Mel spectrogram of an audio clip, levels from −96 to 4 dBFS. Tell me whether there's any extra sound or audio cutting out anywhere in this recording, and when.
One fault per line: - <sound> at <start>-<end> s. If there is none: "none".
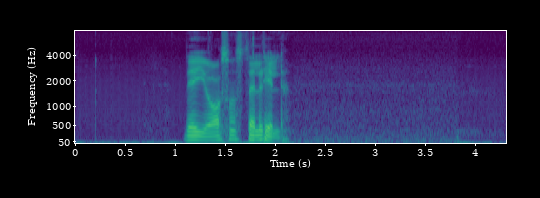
none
